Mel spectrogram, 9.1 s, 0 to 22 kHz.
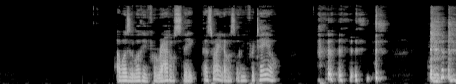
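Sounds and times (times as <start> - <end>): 
speech: 2.3 - 5.6, 6.3 - 7.7, 8.6 - 9.1
person coughing harshly: 7.2 - 7.7, 8.6 - 9.1.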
